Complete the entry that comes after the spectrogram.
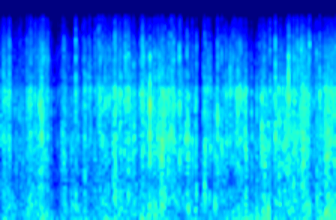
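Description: Thumbs and fingertips rub and stretch a thin, empty plastic panda shopping bag. The result is a steady, dense crinkling that stays mostly bright and high, with brief dips between bursts of rustle.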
